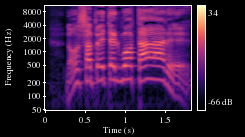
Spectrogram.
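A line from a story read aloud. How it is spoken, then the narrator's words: Shouting. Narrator (Italian): gridava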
